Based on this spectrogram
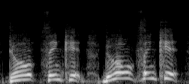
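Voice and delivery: high-pitched urgent warning. A narrator's reading. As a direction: plead urgently, pitch leaping up. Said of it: "said Nanny urgently".

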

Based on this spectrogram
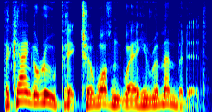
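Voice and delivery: usual speaking voice

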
